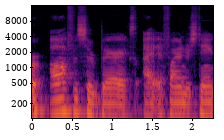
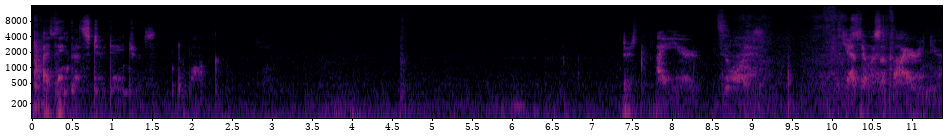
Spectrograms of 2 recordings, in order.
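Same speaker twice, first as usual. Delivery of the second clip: hushed whisper. Exploring a place where there was a fire, hearing noise; whispering. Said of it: "I'm whispering because I hear something".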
